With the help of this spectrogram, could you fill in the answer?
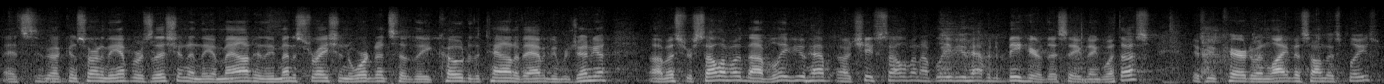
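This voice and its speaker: A man with a halting, deliberate delivery, formally running a town council meeting as mayor. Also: fairly high pitch. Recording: hissy public meeting room microphone.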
